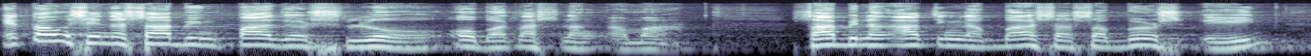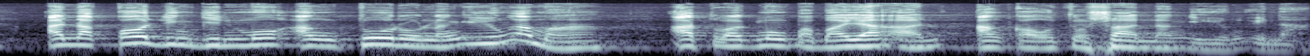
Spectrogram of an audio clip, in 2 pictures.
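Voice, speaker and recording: Here a man speaks at a high pitch with lively intonation. His pace is fairly slow. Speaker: preacher. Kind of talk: sermon. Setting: church. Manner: animated, rhythmic pulpit delivery with call-and-response ("Amen", "praise the Lord"); earnest, exhortative, repeatedly addressing the congregation as beloved. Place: church. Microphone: handheld.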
